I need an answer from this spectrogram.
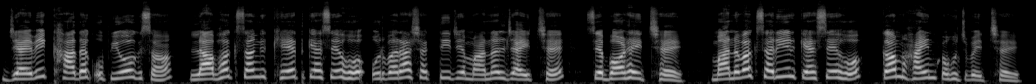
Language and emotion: Maithili, neutral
